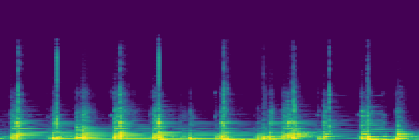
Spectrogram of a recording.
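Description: Dotora, the long-necked plucked folk lute of Bengal, playing a quick melody over steady strokes of a dhol barrel drum, in a Bhawaiya folk instrumental passage.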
